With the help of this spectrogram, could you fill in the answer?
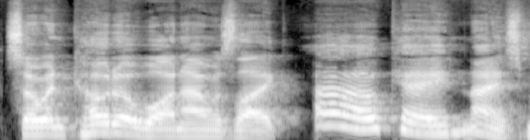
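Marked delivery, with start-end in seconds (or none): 1.6-2.6 high-pitched, mildly impressed reaction; pleasantly surprised. Retold or imitated. Reenacting reaction to Coda winning.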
